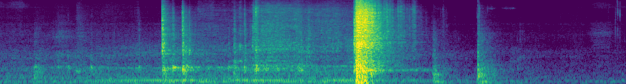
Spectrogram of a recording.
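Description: An aluminium baking tray of empty glass jars being put into an oven, with jars clinking and a low hum, then the oven door shut with one loud bang about three and a half seconds in, followed by a couple of lighter knocks.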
